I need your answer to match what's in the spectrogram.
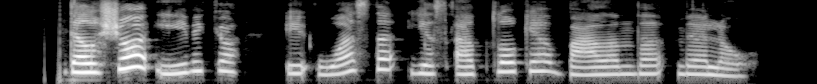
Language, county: Lithuanian, Klaipėda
